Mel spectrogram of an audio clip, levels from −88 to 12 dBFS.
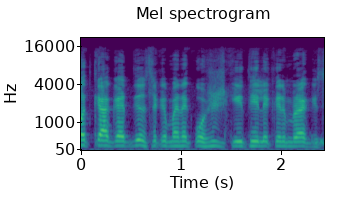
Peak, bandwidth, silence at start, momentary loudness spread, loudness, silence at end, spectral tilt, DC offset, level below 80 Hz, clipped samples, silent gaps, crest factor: -6 dBFS; 15.5 kHz; 0 s; 6 LU; -24 LUFS; 0 s; -4.5 dB/octave; under 0.1%; -66 dBFS; under 0.1%; none; 18 dB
